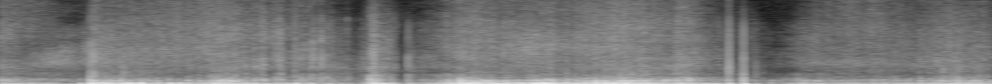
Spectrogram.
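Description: A small, flat black pebbled-leather case lies on carpet and is tapped and scratched with long fingernails. The clip holds a steady, low, dull rustling and scraping with several sharp, bright taps standing out above it.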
